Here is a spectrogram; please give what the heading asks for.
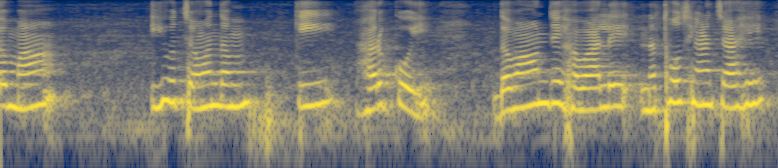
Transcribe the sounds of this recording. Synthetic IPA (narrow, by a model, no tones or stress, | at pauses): t̪ɐmã | ɪɦot͡ɕɐʋə̃nd̪əmɪ̆kɪɦɐɾkoːi | d̪ɐʋaːʊnɪ̆d͡ʑeːɦɐʋaːlenɐt̪ʰot̪ʰijəɽ̃ʊ̆t͡ɕaːɦe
